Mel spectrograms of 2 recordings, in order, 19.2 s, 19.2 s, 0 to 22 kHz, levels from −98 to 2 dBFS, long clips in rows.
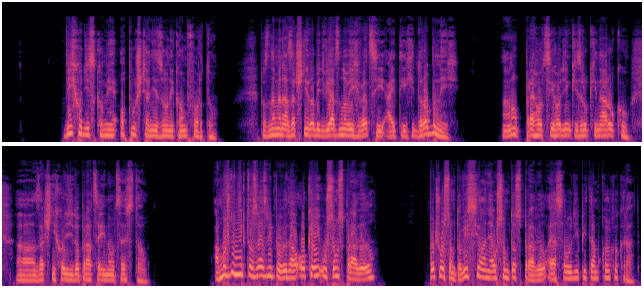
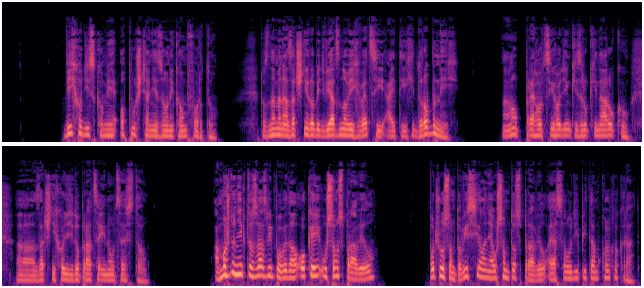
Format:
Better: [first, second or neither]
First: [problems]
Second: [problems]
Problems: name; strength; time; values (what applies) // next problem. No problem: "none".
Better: second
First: distortion; heavy; 7 dB below the speech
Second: none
